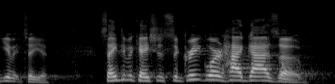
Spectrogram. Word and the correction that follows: hagiazo: Or hagiazo, rather, mispronounce it.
